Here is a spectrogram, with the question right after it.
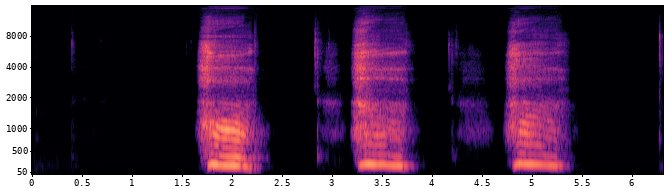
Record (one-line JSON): {"exhalation_length": "6.3 s", "exhalation_amplitude": 18405, "exhalation_signal_mean_std_ratio": 0.41, "survey_phase": "beta (2021-08-13 to 2022-03-07)", "age": "45-64", "gender": "Female", "wearing_mask": "No", "symptom_none": true, "symptom_onset": "11 days", "smoker_status": "Ex-smoker", "respiratory_condition_asthma": false, "respiratory_condition_other": false, "recruitment_source": "REACT", "submission_delay": "3 days", "covid_test_result": "Negative", "covid_test_method": "RT-qPCR", "influenza_a_test_result": "Negative", "influenza_b_test_result": "Negative"}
